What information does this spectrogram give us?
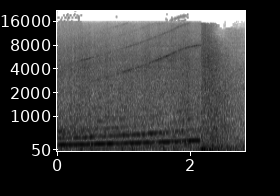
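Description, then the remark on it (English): A loud engine revs steadily upward in pitch for about two seconds, then breaks off into a rough, noisy burst as it winds down. No one speaks. “Fire up the prediction machine. Damn it. Who didn't change the oil?”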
